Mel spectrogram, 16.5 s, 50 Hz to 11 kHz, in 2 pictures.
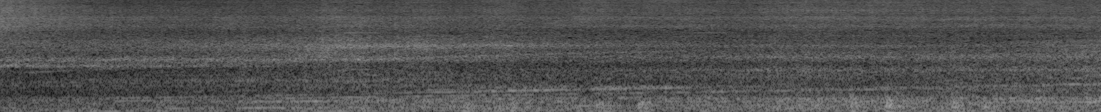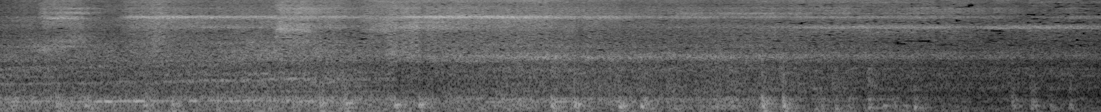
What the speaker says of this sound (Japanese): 19時6分発の熱海行きが到着。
